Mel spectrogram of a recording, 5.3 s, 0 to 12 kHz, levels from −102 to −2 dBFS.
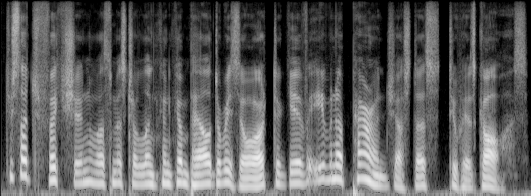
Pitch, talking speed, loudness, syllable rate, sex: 140 Hz, 190 wpm, -18 LUFS, 5.5 syllables/s, male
